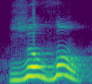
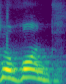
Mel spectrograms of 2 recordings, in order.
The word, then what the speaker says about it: je vends: And of course, you don't pronounce the D, you don't pronounce the S. You just say je vends. Je vends, not je vende, not je vende.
